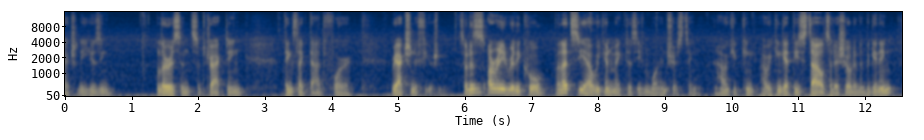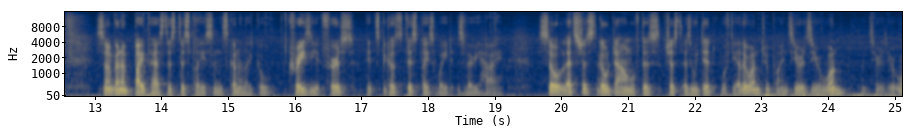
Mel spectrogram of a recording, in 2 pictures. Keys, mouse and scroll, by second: 0.1 drag, 2.5-3.6 drag, 7.3 click, 8.9 click, 11.6 middle click, 13.7-14.3 drag, 14.4 click, 15.5 click, 15.7 1, 22.3 click.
